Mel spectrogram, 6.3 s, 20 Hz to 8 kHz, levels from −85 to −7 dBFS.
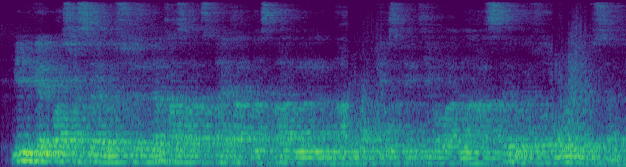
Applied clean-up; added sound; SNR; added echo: neural separator model SepFormer DNS4.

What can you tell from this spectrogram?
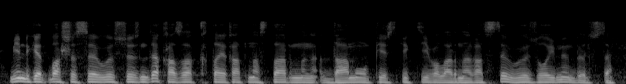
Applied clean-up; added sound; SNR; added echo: none; none; none; none.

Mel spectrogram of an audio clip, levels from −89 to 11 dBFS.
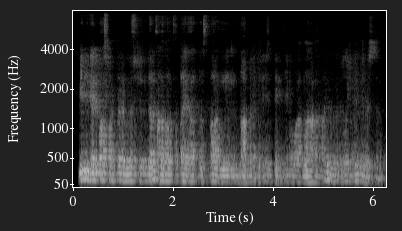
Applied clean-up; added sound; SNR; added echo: neural mask model DeepFilterNet 3.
